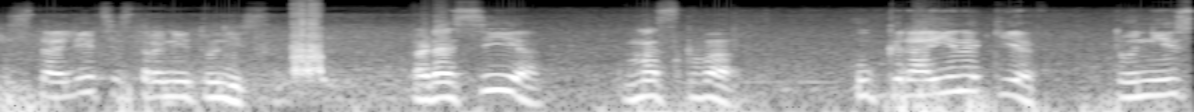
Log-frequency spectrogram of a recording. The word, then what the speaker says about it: Тунис: Название стране по-русски Тунис. Тунис ударение на «и». По-арабски Тунис, ударение на «у».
